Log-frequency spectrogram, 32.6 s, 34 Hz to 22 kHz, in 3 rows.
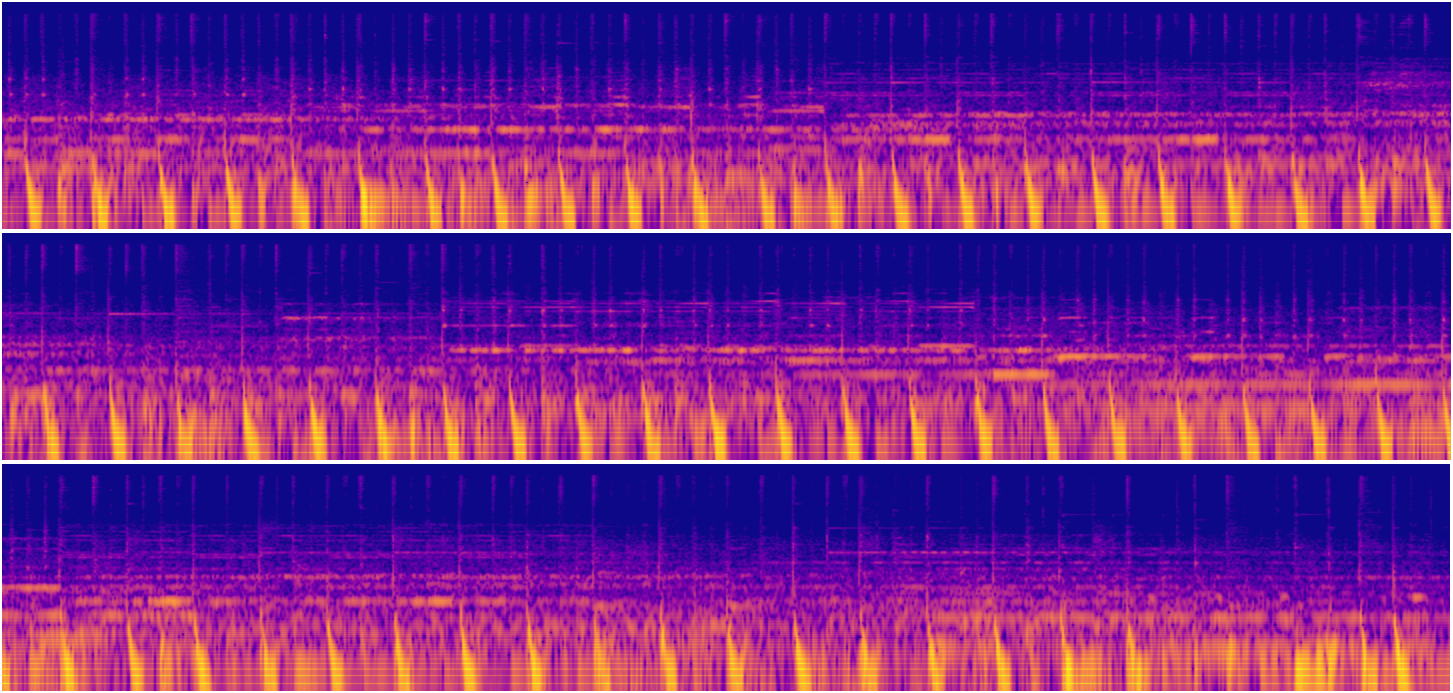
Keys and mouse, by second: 0.2 Tab, 0.7 middle click, 1.8 2, 3.6 click, 5.9-7.1 middle drag, 9.5 middle click, 11.8-14.2 middle drag, 14.9-16.0 middle drag, 17.0 3, 17.4 middle click, 22.2 x, 24.3-26.7 middle drag, 28.1 2, 29.4 click, 30.9 middle click.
